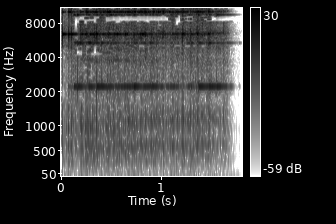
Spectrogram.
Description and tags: A lot of dice (different sizes) being dumped into a ceramic container.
